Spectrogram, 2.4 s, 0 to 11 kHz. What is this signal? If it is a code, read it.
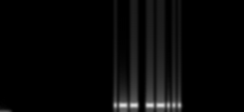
Morse code, heard as a keyed tone, about 46 wpm, 700 Hz. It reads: W7
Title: USA Call Sign Prefixes - 45wpm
